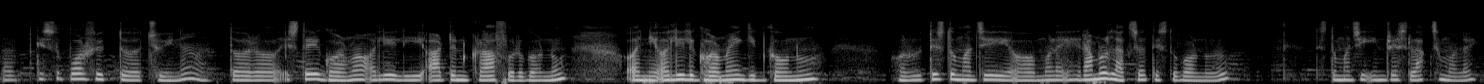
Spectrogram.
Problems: background conversations at intervals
